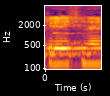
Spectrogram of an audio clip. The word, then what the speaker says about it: कृष्ण: इसीलिए कहें कृष्ण है, कृष्ण है। कृष्णा नहीं, कृष्णा द्रौपदी का नाम है, क्योंकि वह अग्नि से उत्पन्न हुई थी और वह भी सांवली थी। इसीलिए शुद्ध उच्चारण है कृष्ण है।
